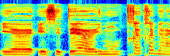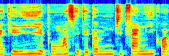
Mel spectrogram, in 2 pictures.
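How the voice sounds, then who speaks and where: Medium-pitched woman's voice, monotone and flat, at a moderate pace. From Guadeloupe. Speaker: former volleyball player and pharmacist. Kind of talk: casual interview.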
